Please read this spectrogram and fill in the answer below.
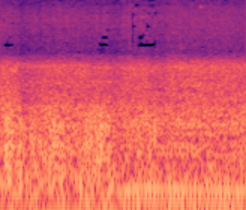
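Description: Wind rushing over the microphone of a moving motorcycle, with a steady low engine rumble underneath.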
